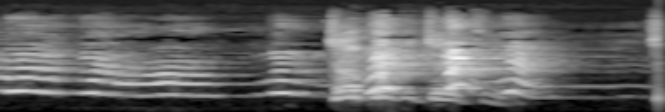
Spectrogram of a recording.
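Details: Husky howling in short wavering tones that fall in pitch, then a person's voice and laughter take over with a short yelp, while someone calls the dog over repeatedly.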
